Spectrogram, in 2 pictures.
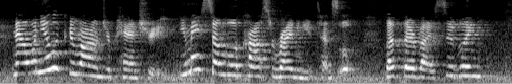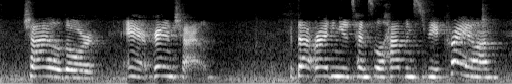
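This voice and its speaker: In an echoey room with clear background noise, a woman with a high voice and an American accent recites a speech from memory. Her delivery is stiff and rehearsed, declaimed like a contest entry.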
